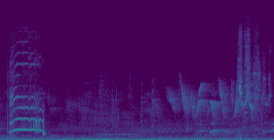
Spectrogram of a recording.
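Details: Moroccan street kitten, a fed stray now climbing onto a lap, gives one strong drawn-out meow at the start, followed by quick chirping birdsong in the background.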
